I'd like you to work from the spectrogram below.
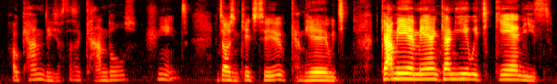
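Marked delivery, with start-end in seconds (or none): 3.9-7.3 very loud, poor fake American accent. Playing a game and joking about enticing kids with candies: not very good American accent. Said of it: "That's a not very good American accent".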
